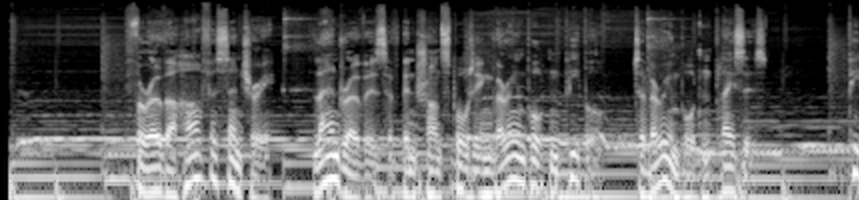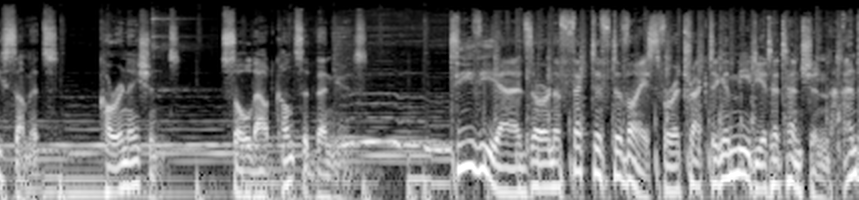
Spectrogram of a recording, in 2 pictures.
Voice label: Off EN UK; flippig frech verspielt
